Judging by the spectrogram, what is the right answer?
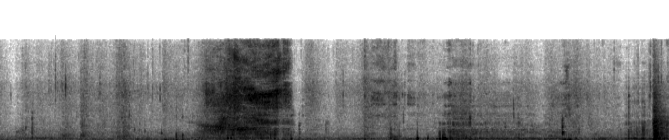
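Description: Close-miked chewing of a mouthful of fried rice: small wet mouth clicks and smacks. A loud hissing burst lasts nearly a second about two seconds in, and a sharp smack comes about halfway through.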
